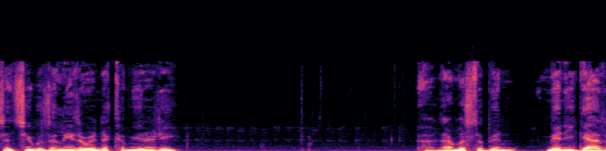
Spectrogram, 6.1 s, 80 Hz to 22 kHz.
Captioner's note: pauses for 3 seconds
